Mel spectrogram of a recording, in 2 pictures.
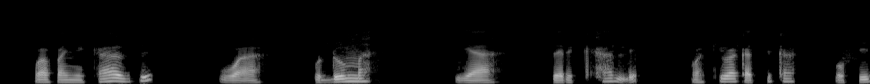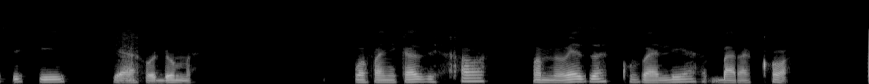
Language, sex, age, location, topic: Swahili, male, 18-24, Nakuru, government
